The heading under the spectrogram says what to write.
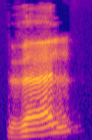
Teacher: Zal, dia berada di tengah-tengah. Ya, tengah-tengah ataupun di antara gigi atas dan gigi bawah.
